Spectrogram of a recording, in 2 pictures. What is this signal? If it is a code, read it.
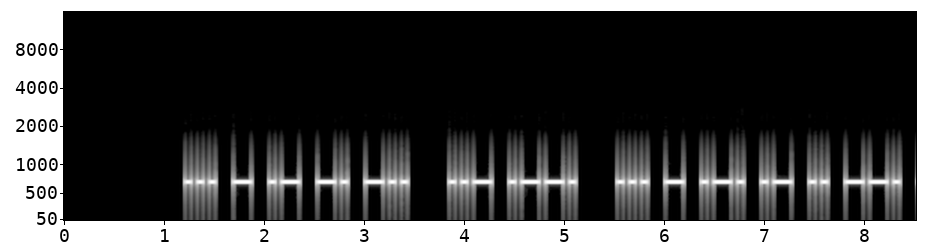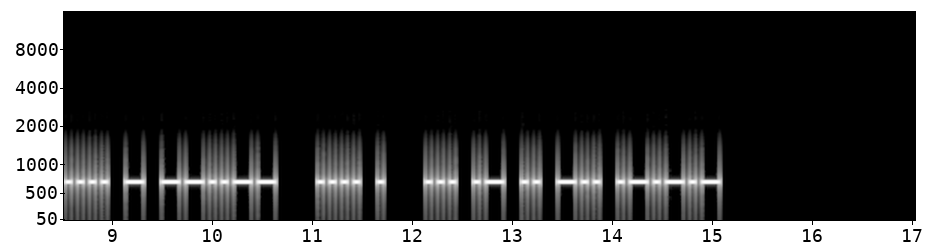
Morse code, heard as a keyed tone, about 20 wpm, 700 Hz. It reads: STAND UP STRAIGHT, HE SAID.
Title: Sentences from Top 1000 Words 20wpm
